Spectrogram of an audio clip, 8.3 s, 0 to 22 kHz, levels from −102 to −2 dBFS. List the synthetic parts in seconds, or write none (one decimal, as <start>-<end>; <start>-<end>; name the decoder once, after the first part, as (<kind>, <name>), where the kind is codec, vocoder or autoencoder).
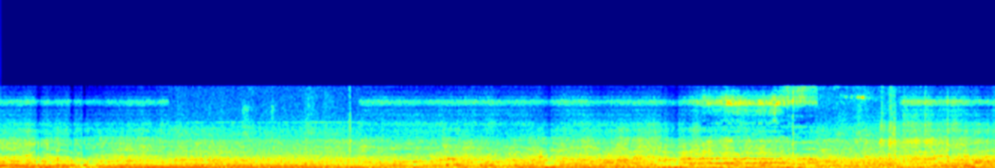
0.0-1.4 (codec, SNAC); 3.0-6.8; 7.5-8.3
